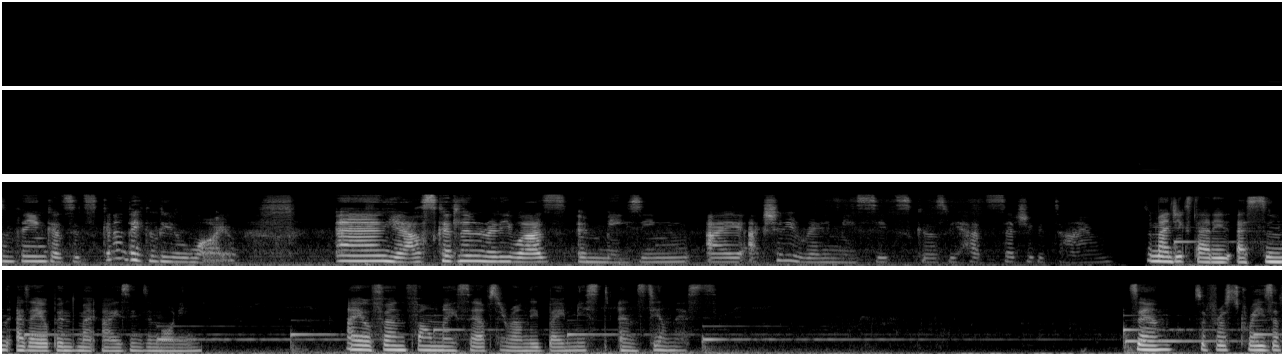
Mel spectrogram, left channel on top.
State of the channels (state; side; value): silent; left; 59 dB below the other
